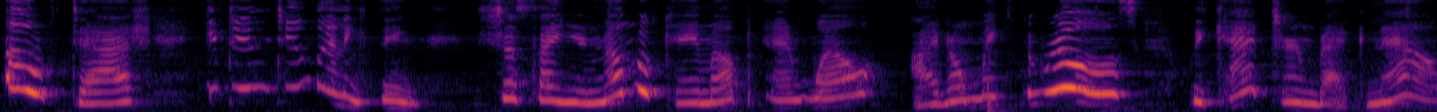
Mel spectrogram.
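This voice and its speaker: In a squeaky, put-on character voice, a female-sounding speaker goes extremely high in pitch with very wide pitch swings at a moderate pace. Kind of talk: creepypasta reading. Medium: read story. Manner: gleeful, bouncy, singsong.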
